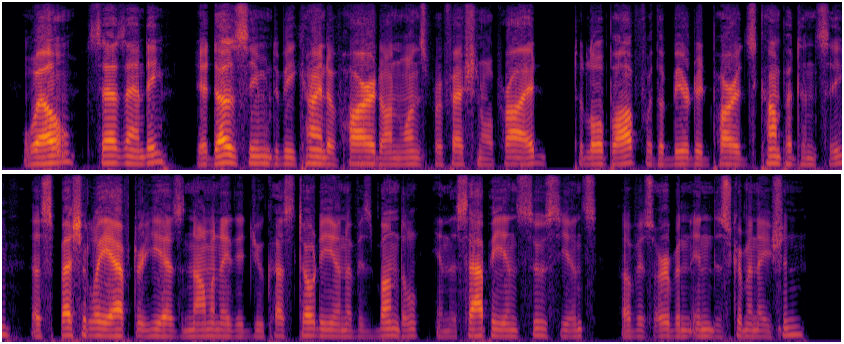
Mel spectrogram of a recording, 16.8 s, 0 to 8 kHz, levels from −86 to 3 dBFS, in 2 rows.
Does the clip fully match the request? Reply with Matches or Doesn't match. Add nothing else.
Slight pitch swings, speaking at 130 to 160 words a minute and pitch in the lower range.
Matches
